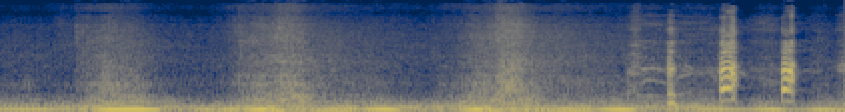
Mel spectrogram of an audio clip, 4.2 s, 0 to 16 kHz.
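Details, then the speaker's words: Crash-damaged car with 57,132 on the odometer, revved on a jump pack: loud, rasping surges with a deep chuffing edge, sounding V8-like; a blowing exhaust, owner suspects the rear back box; not confirmed. "Um the other thing as well with this car I've noticed is that we have got a blowing exhaust. Somewhere on this exhaust system we've got a a blow."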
